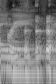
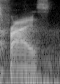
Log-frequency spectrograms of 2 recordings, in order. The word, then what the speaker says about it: Fries: was when they're like, guess how they pronounce his last name, Fries, whatever it was. Oh, yeah. Freeze. Freeze. It was Freeze. I just thought it was Fries.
